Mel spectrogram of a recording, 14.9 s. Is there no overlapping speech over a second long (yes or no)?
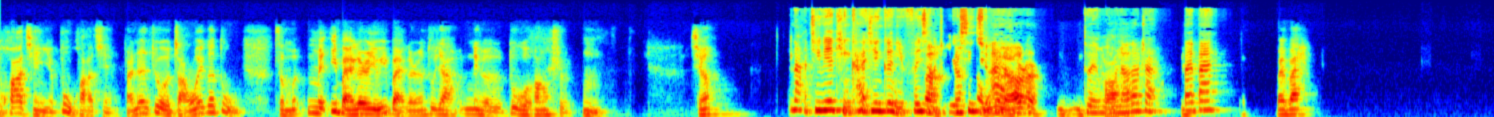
no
